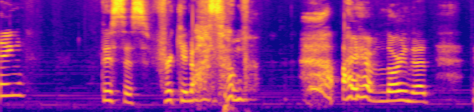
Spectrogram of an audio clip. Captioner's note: laughs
